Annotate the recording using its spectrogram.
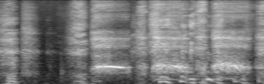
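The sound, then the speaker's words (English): Rapid, ragged gasping breaths follow one another closely, some with a strained voiced edge, like someone hyperventilating. The breathing is fairly loud and continuous, with no talking. “Totally sympathetic breathing the whole time, hyperventilating.”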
